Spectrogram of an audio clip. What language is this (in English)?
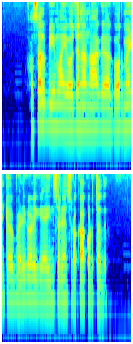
Kannada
